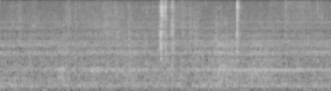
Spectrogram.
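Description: Steady low rumble of a moving train, heard inside the passenger car, with a faint steady whine. Two brief faint clicks come about two and three seconds in.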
